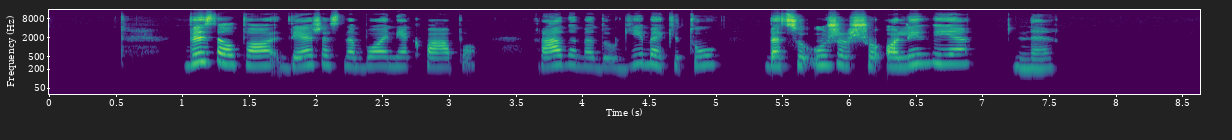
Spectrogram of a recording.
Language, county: Lithuanian, Vilnius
